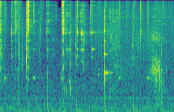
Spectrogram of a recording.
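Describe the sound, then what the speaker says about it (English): A spoon clinks against a bowl while wet ingredients are stirred into dry ones for a healthy cholesterol-lowering dessert, with repeated close scraping taps in a steady rhythm. "We're just gonna simply add those to our dry ingredients and stir that all around."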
